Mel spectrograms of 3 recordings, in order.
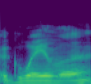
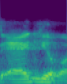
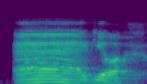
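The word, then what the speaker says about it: Águila: Not Juventud or Mr. Aguila, as you like to pronounce it. No, that's not what I meant. No, see, because you can bring them as the international part. Oh, okay. And it's Aguila, I remembered.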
